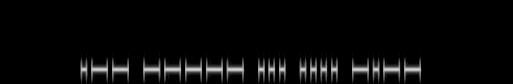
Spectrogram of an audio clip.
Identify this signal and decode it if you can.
Morse code, heard as a keyed tone, about 23 wpm, 700 Hz. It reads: W0SHY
